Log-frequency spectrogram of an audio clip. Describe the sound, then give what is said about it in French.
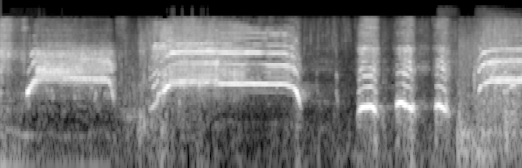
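People scream as buckets of ice water are poured over their heads during the Ice Bucket Challenge. Loud, high-pitched shrieks: two long drawn-out cries, then several short sharp yelps and another rising scream. “Des gens qui hurlaient en se renversant des seaux d'eau glacée sur la tête. L'Ice Bucket Challenge, le défi du seau d'eau glacée.”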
